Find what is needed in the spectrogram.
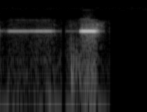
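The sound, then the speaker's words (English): A phone rings with a steady, high electronic tone lasting about half a second, then a brief pause and a louder, buzzier burst at the same pitch, with no voices. “So whose phone was that?”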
